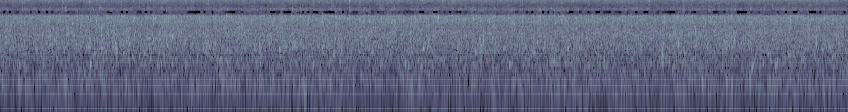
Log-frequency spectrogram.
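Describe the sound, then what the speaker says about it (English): Waterfall swollen by rain in Maine, a steady broadband rush of falling water that holds even and continuous throughout, with no voices. "there's one good thing about the rain. You get waterfalls. This one's pretty nice."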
